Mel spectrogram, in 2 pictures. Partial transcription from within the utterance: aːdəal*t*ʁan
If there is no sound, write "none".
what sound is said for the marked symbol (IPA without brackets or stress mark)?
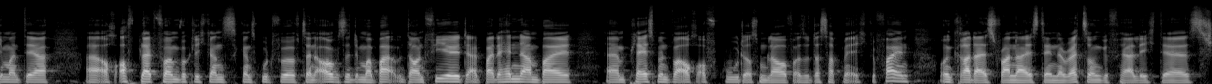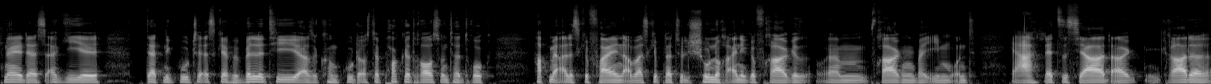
s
